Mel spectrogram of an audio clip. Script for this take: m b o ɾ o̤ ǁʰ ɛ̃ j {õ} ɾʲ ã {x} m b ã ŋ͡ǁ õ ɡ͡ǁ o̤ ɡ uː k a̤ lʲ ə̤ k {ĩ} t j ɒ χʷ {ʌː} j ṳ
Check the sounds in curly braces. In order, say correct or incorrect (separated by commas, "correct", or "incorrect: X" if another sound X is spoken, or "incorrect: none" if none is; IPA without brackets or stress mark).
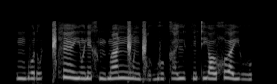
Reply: incorrect: ũ, correct, correct, incorrect: aː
